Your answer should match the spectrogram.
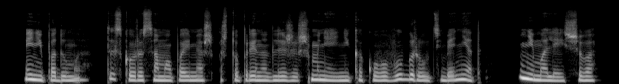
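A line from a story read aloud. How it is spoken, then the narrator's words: Smirking snort. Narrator (Russian): хмыкнул Ренар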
